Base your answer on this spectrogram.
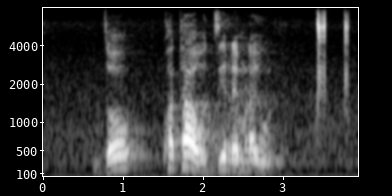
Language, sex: Venda, male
